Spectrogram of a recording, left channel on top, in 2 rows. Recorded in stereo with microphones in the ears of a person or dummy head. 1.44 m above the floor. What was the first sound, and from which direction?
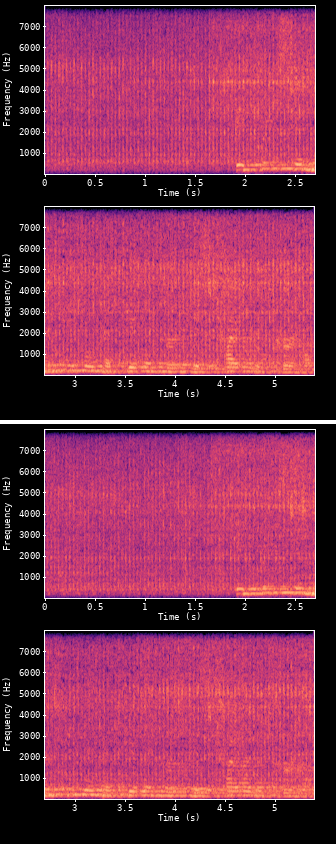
A woman speaking, 30° left (ahead or behind).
